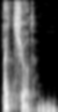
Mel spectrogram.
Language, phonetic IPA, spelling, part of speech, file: Russian, [ɐˈt͡ɕːɵt], отчёт, noun, Ru-отчёт.ogg
- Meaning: 1. account, report 2. return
